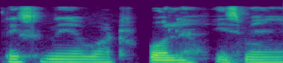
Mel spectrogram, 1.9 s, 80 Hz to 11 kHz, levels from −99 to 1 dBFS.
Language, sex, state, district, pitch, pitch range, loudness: Hindi, male, Bihar, Jahanabad, 135 Hz, 130-145 Hz, -25 LUFS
